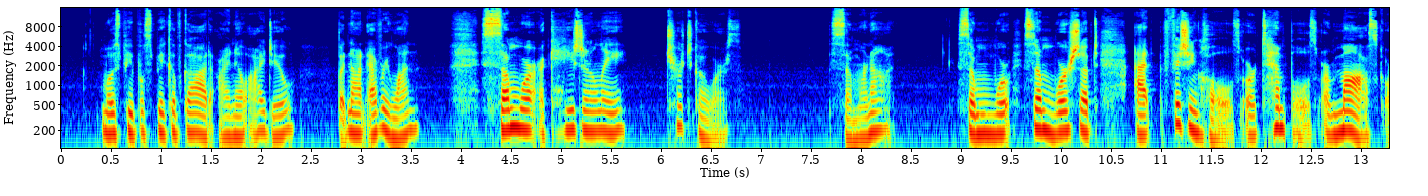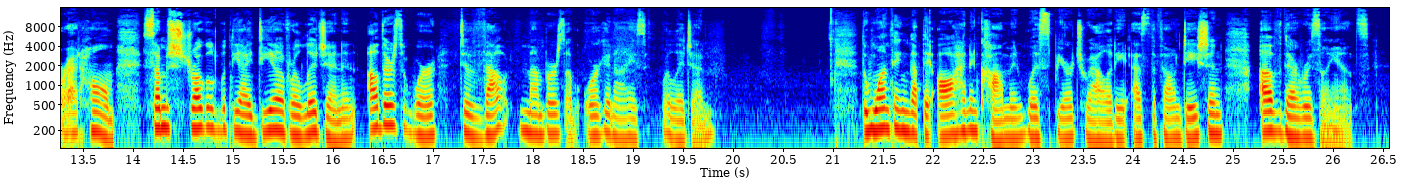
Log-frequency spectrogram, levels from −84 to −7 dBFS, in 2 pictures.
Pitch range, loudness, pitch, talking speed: 160-200 Hz, -22 LUFS, 180 Hz, 145 wpm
